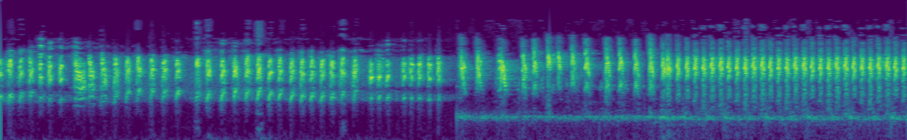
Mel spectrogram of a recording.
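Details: Eurasian tree sparrow in rapid "nyrecet" chattering, played as a tutor recording to provoke singing: dense harsh chirps about four per second, high and buzzy, shifting to a faster, brighter run halfway, over a faint steady low hum.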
